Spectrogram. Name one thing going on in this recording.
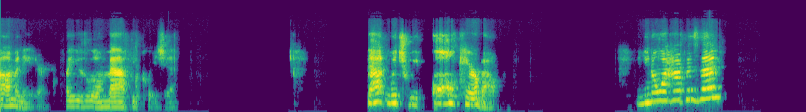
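A woman speaks calmly in short bursts, heard through an online call.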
